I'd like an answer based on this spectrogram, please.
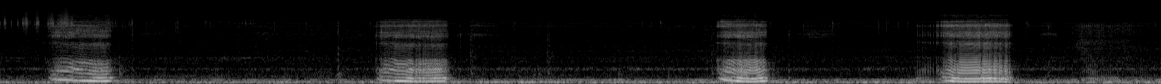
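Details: Loud snoring from an American Bully, described as one of the loudest snoring dogs in the world: four harsh, rasping snores with a wavering nasal whine, spaced roughly three seconds apart, with a low indoor rumble between breaths.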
